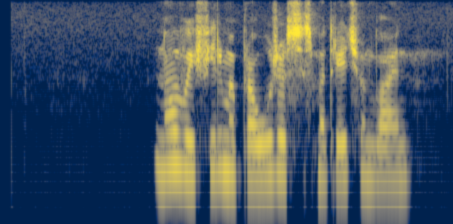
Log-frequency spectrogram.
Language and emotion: Russian, neutral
